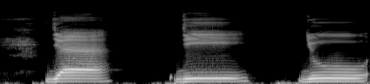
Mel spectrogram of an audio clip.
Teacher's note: Nah, seperti itu huruf jim dilafalkan. Jadi, tengah lidahnya nempel rapat ke langit-langit di atasnya.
